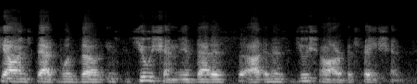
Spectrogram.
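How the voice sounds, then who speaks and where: The man's voice stays at a medium pitch, its intonation fairly even. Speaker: lawyer. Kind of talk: webinar presentation. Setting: web conference. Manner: halting, many fillers.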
